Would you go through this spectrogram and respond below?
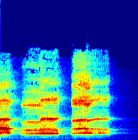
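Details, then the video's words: Raven of Australia, Oceania and Southeast Asia: two long, drawn-out, rasping wails, each over half a second, the second trailing off into a fading, strangled end. "Ворон. Австралия. Океания. Ю-В Азия. Голоса птиц"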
